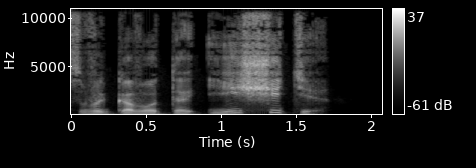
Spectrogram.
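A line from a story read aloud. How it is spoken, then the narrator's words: Slow, careful, foreign-sounding. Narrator (Russian): Женщина заговорила медленно, тщательно выговаривая слова, как иностранка, как будто она заучила их наизусть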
